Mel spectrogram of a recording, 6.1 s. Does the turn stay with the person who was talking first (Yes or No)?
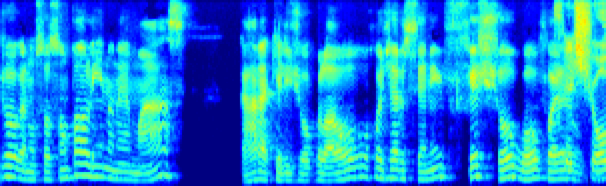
No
